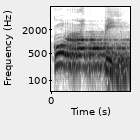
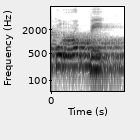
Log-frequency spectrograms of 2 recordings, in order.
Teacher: Qul ini lamnya sukun, kemudian ketemu ra. Menjadi apa? Qurrabbi, lamnya hilang.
